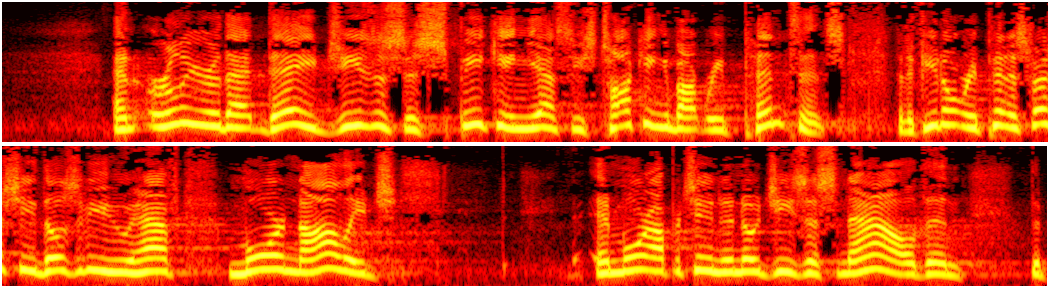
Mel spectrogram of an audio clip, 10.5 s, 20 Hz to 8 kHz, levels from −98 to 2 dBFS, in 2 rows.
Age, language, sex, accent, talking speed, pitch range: 40-59, English, male, American, 195 wpm, 215-260 Hz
